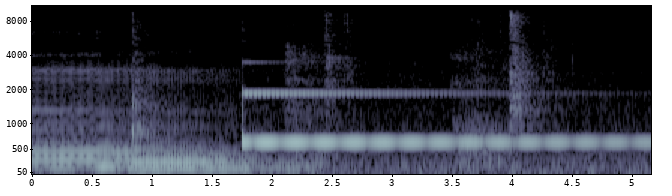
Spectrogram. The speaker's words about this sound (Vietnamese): Gợi lòng theo tiếng chuông, nguyện người nghe tình thức vượt thoát nẻo đau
